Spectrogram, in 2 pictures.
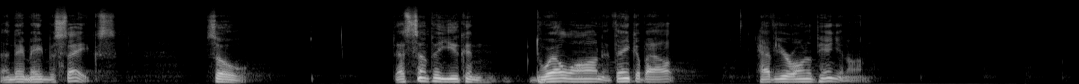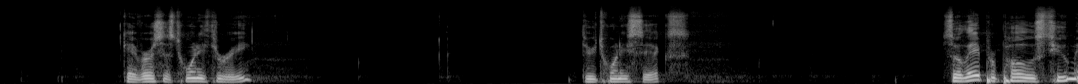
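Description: An elderly man speaks through a microphone in bursts with pauses.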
